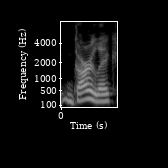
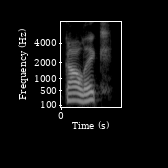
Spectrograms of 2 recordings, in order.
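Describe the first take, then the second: First: It is said with an American pronunciation. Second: It is said with a British pronunciation. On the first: "in the United States we say garlic" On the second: "not garlic"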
